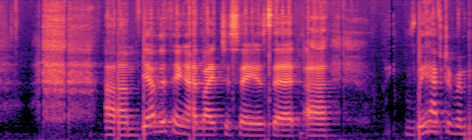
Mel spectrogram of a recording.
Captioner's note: sighs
